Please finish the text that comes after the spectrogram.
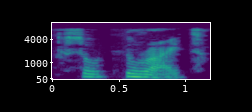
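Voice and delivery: ordinary talk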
